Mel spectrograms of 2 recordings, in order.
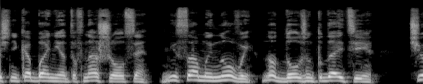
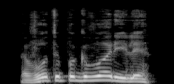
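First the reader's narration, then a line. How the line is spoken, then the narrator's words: Sighing. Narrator (Russian): вздохнул я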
